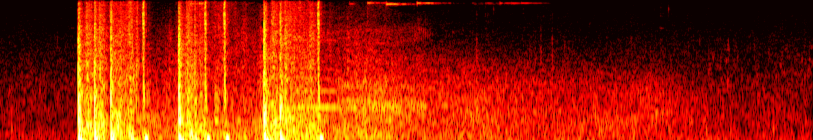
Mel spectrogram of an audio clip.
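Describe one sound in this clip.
Rapid bursts of rifle fire ring out and echo away.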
